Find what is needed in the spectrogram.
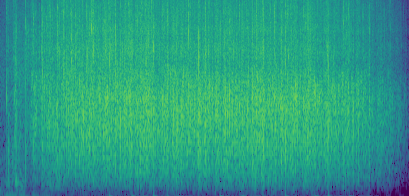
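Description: Audience applauding: the clapping builds up over the first second, holds steady, and dies away near the end.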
